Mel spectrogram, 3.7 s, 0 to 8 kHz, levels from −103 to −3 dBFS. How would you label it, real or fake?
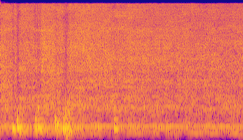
fake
